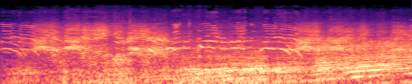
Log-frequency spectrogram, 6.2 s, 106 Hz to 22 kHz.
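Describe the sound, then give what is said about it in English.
A large crowd chants and shouts in unison at an emergency abortion-rights rally on the evening of May 3rd, in front of the Philip Burton Federal Building at 450 Golden Gate Avenue, San Francisco. Voices rise and fall in loud, continuous waves with a dense babble throughout. “was the site of one of many emergency rallies for abortion rights across the Bay Area and the country”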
